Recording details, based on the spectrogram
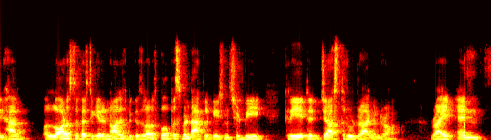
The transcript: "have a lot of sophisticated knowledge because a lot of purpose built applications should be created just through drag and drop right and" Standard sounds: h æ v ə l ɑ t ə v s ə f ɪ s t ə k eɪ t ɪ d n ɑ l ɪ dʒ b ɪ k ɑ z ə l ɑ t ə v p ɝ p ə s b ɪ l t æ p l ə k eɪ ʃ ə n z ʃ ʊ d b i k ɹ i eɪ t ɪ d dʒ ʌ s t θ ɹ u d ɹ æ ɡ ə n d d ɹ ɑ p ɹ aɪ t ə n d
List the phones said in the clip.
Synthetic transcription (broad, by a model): h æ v ə l ɑ t ə v s ə f ɪ s t ə k eɪ t ɪ d n ɑ l ɪ dʒ b ɪ k ɑ z ə l ɑ t ə v p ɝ p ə s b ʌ l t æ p l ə k eɪ ʃ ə n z ʃ ʊ d b i k ɹ i eɪ t ɪ d dʒ ʌ s t t ɹ u d ɹ æ ɡ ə n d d ɹ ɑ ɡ ɹ aɪ t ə n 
